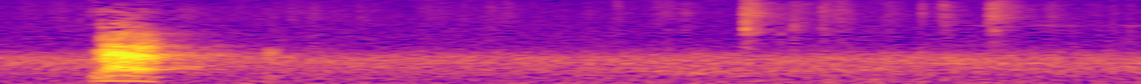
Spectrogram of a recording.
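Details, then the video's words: A roe doe utters one short, hoarse bark near the start, followed by a long quiet stretch with faint rustling and a couple of soft distant knocks. "Roe Doe barking"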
